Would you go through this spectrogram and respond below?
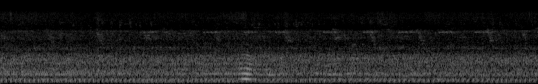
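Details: Steady, rich droning buzz of a honey bee swarm, many wingbeats blending into one low hum with a brief louder knock midway.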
